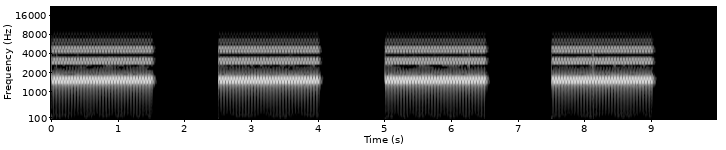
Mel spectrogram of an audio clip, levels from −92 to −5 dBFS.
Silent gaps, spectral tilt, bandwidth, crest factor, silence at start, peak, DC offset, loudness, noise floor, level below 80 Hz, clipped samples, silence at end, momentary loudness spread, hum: 1.59-2.50 s, 4.08-5.00 s, 6.58-7.50 s; 6.5 dB/octave; 7 kHz; 10 dB; 0 s; -12 dBFS; under 0.1%; -18 LUFS; under -90 dBFS; under -90 dBFS; under 0.1%; 0.95 s; 6 LU; none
